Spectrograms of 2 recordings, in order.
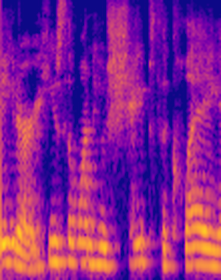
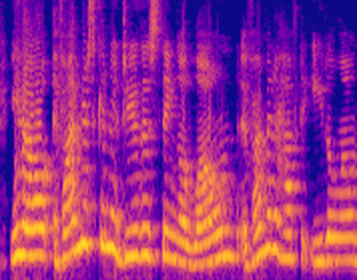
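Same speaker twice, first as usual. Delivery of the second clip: higher, louder stepdad imitation; mock angry rant; 6 semitones higher, 5 dB louder than usual. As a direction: grumble loudly as the fed-up stepdad. Stepdad's rant quoted again.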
